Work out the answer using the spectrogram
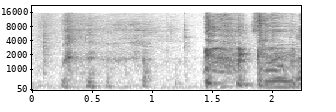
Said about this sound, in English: Cough at the fucking microphone, man.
